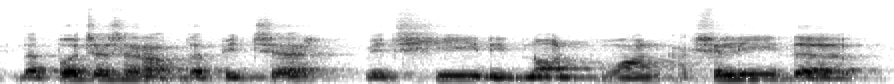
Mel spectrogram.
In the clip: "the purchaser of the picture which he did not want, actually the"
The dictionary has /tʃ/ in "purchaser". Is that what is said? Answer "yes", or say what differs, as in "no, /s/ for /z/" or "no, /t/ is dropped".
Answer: yes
